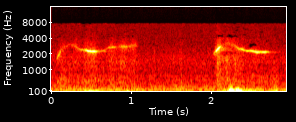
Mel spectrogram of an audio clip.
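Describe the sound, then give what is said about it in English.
A person whistles two clear, sliding notes imitating an eastern wood-pewee's call, each rising then gently wavering, separated by a short pause, moderately loud with low background rumble. “But the wood peewee goes more or less like this.”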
